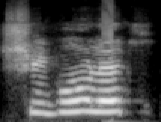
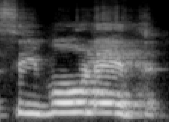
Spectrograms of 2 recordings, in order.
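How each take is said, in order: First: The word begins with a 'sh' sound. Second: The word begins with an 's' sound. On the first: The speaker belongs to the right tribe. The speaker calls it right. "அந்த ஷி என்ற உச்சரிப்பு" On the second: The speaker belongs to the enemy tribe. The speaker calls it wrong. "அவர்கள் சிபோலேத் என்று சொல்வார்கள்"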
